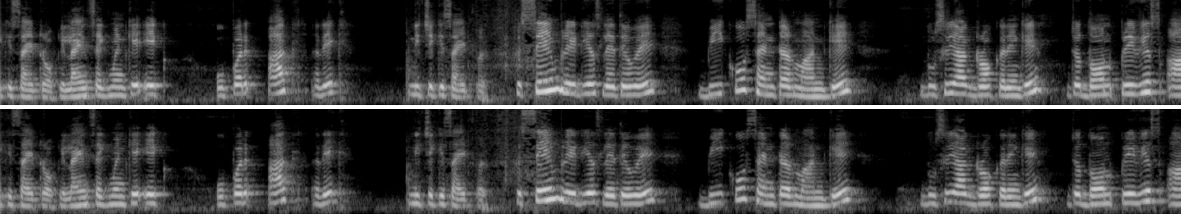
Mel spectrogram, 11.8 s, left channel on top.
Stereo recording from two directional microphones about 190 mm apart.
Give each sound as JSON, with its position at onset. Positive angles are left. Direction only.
{"t": 0.2, "sound": "speech", "side_deg": 65}
{"t": 9.5, "sound": "speech", "side_deg": 60}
